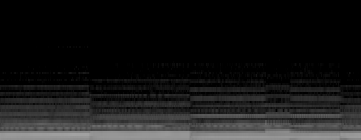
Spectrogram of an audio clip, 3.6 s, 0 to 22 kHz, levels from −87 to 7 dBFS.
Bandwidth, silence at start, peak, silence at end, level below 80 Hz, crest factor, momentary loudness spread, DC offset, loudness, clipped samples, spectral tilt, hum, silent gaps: 10 kHz; 0 s; -20 dBFS; 0 s; under -90 dBFS; 10 dB; 3 LU; under 0.1%; -30 LUFS; under 0.1%; -6 dB/octave; none; none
